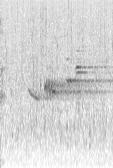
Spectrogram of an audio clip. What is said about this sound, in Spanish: A lo lejos observas un arroyo, un arroyo con agua.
